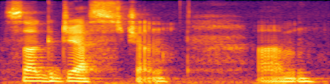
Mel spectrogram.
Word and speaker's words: suggestion: little bit hard because I'm going from the G sugg to the Jay Jay suggestion I'd say that's probably what's causing some difficulty there with that word I'll make a note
